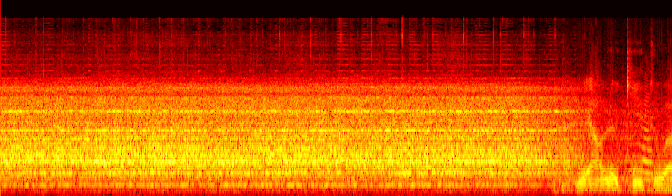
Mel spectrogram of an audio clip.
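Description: Plastic stadium horns blare in a steady, buzzing drone.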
